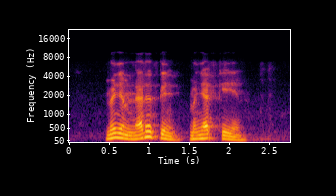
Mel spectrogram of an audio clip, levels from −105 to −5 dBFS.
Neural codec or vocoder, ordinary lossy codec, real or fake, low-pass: codec, 16 kHz, 16 kbps, FunCodec, trained on Chinese and English, 50 frames a second; Opus, 24 kbps; fake; 7.2 kHz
